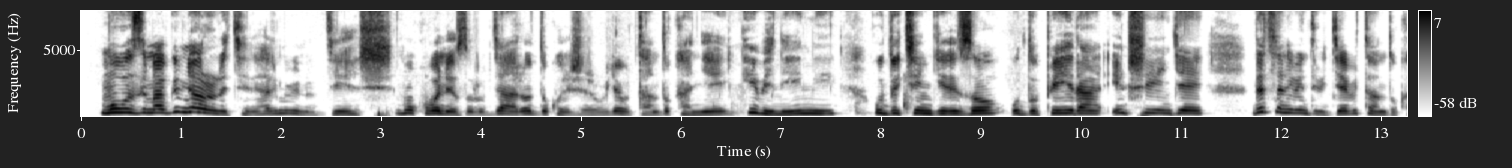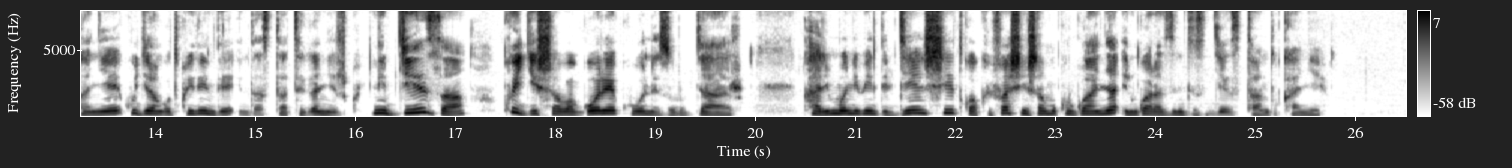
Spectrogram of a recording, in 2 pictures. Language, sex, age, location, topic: Kinyarwanda, female, 18-24, Kigali, health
